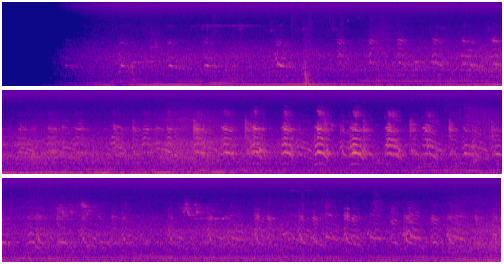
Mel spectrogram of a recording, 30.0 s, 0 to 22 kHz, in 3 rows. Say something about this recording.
Soundscapes > Urban
MS Seagulls City
A Mid-Side (M/S) recording from the city of Chalkis in Greece, featuring seagulls and some traffic noise. Microphones used: Sennheiser MKH-416-P48 (Side) Behringer B-2 PRO (Mid)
